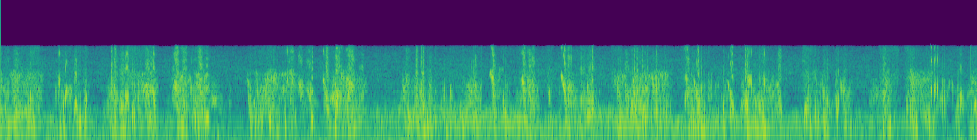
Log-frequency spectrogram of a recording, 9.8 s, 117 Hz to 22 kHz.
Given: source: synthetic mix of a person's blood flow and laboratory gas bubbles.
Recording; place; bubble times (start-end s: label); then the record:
Doppler ultrasound of blood flow; subclavian vein
0.00-0.44 s: bubbles
0.53-0.92 s: bubbles
1.05-1.61 s: bubbles
1.70-2.17 s: bubbles
2.44-3.17 s: bubbles
3.21-3.69 s: bubbles
4.01-4.81 s: bubbles
4.88-5.39 s: bubbles
5.46-6.00 s: bubbles
6.10-6.74 s: bubbles
6.80-7.85 s: bubbles
8.00-8.55 s: bubbles
8.79-8.99 s: bubbles
9.03-9.67 s: bubbles
9.70-9.78 s: bubbles
From the record:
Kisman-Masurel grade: 343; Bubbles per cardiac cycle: rolling drumbeat, 9 or more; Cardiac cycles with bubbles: 100%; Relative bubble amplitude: loud (0.450 to 0.775); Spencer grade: 3 (all of the cardiac periods contain showers or single bubble signals, but not dominating or overriding the cardiac motion signals); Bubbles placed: anywhere in the cardiac cycle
